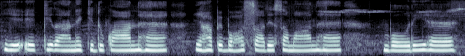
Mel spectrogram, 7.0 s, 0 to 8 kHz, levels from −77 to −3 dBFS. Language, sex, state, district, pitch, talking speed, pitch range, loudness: Hindi, female, Madhya Pradesh, Umaria, 225 Hz, 120 wpm, 220-230 Hz, -13 LUFS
